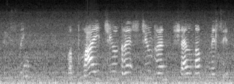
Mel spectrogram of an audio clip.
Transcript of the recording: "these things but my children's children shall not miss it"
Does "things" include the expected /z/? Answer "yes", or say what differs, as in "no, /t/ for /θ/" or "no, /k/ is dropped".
no, /z/ is dropped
